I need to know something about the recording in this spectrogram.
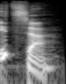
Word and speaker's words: Itza: It's really easy because you just pretend like you're Mario. You just say, "It's a me," but just without the me. And then it's Itza.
